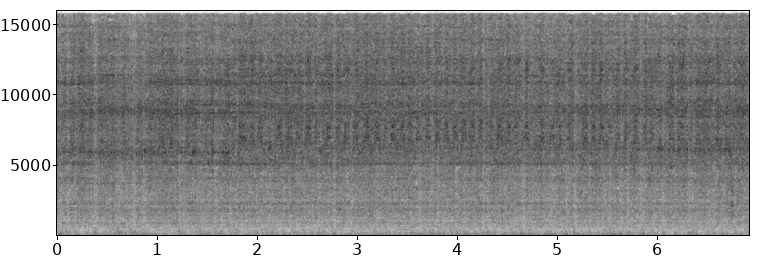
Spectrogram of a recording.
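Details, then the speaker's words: 1972 Ford 302 small block, valves adjusted while running: rough, uneven idle with an irregular skip as an over-tightened hydraulic lifter holds a valve open, killing that cylinder until the extra oil pumps out. "basically holding that valve open. And if you wait a second, the extra oil will pump out of that cylinder."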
